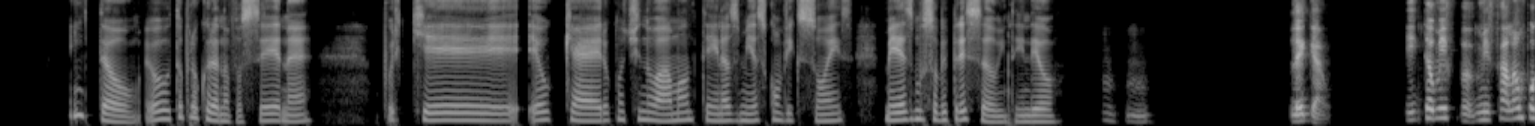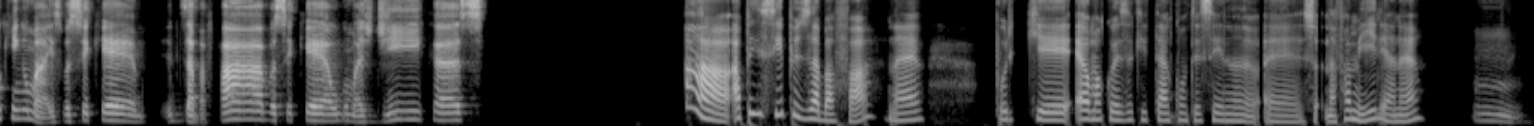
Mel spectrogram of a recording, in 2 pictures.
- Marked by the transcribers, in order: none
- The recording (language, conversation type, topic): Portuguese, advice, Como posso manter minhas convicções quando estou sob pressão do grupo?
